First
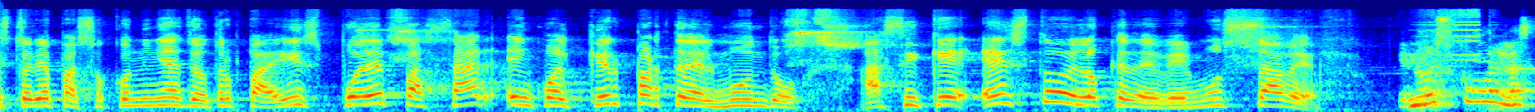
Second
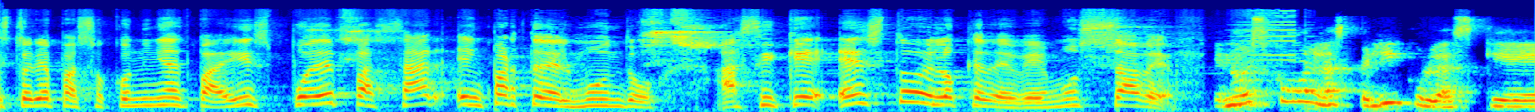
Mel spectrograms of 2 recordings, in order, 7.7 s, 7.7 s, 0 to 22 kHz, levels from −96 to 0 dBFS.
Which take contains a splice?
second; 3 cuts; at 0.9 s, 2.4 s, 6.0 s

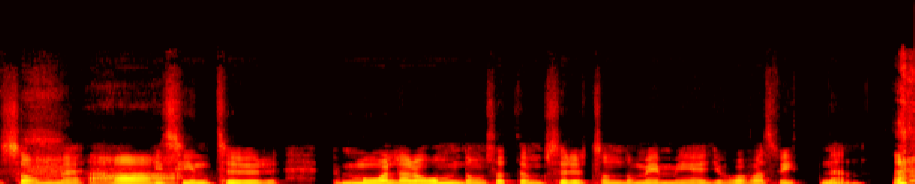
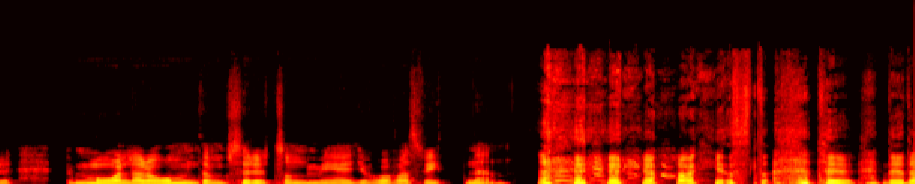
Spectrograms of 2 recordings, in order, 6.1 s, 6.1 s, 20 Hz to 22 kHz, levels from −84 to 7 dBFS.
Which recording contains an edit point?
second; 2 cuts; at 1.3 s, 2.1 s

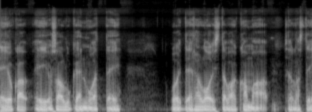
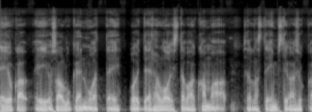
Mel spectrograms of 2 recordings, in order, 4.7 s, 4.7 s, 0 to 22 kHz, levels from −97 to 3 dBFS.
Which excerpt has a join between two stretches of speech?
second; 1 cut; at 1.9 s

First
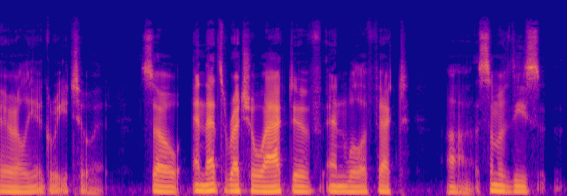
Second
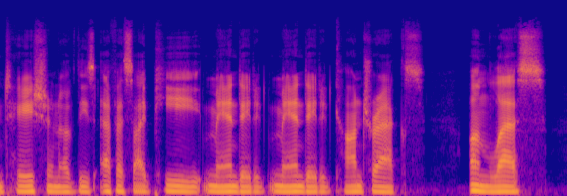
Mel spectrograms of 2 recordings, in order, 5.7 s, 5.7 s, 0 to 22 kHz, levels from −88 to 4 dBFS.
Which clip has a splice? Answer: second; 1 cut; at 2.7 s

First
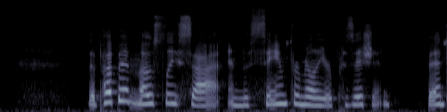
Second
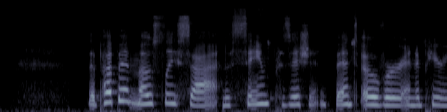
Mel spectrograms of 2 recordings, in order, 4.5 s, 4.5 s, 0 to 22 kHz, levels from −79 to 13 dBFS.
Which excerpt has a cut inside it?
second; 3 cuts; at 2.2 s, 2.7 s, 3.3 s

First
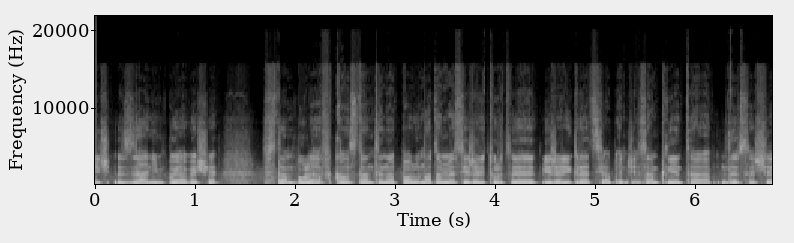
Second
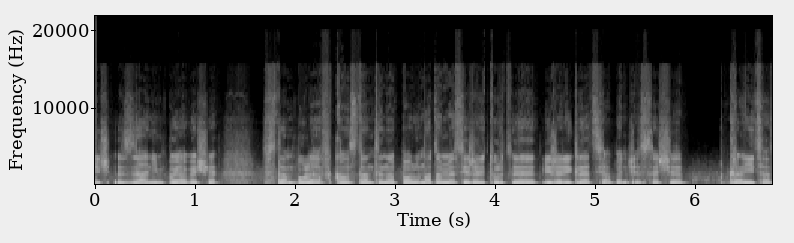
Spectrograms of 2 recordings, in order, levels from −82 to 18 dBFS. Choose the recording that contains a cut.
second; 1 cut; at 5.5 s

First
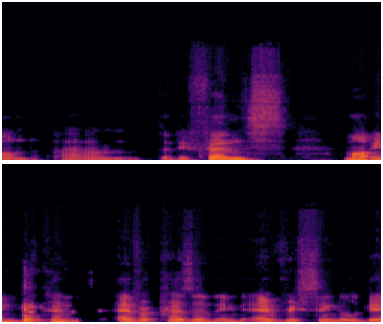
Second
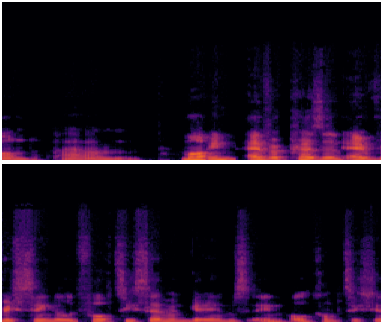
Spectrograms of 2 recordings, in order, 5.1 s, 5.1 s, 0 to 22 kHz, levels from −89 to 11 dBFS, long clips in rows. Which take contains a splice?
second; 4 cuts; at 1.1 s, 1.6 s, 2.3 s, 3.0 s

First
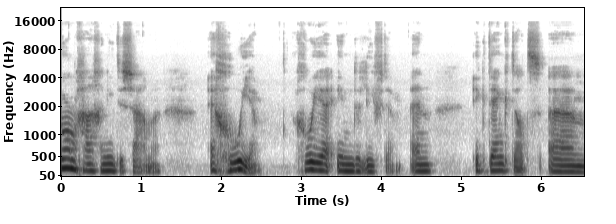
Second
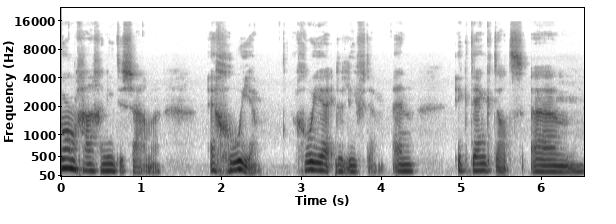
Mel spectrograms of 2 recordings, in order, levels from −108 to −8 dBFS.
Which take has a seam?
second; 1 cut; at 3.4 s

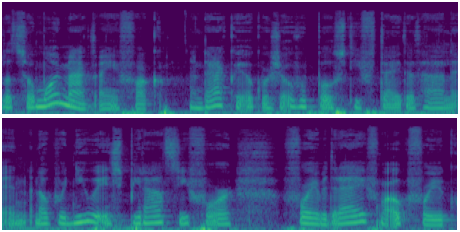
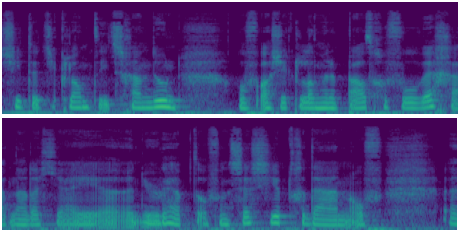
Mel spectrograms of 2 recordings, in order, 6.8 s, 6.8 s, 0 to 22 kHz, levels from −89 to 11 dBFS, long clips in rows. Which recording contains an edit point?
second; 1 cut; at 4.6 s

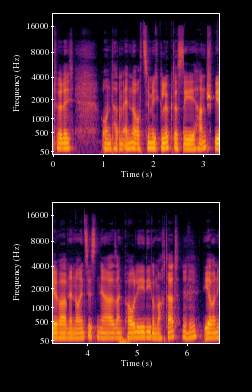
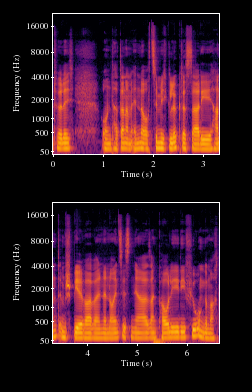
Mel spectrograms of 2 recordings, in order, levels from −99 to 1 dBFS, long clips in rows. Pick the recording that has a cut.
first; 5 cuts; at 1.3 s, 2.6 s, 3.1 s, 3.6 s, 5.3 s

